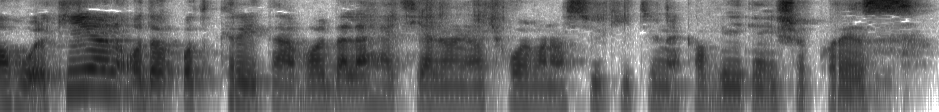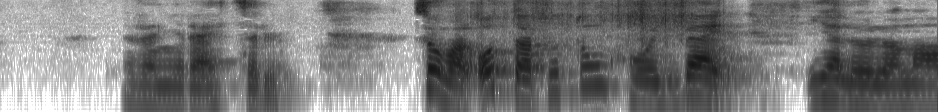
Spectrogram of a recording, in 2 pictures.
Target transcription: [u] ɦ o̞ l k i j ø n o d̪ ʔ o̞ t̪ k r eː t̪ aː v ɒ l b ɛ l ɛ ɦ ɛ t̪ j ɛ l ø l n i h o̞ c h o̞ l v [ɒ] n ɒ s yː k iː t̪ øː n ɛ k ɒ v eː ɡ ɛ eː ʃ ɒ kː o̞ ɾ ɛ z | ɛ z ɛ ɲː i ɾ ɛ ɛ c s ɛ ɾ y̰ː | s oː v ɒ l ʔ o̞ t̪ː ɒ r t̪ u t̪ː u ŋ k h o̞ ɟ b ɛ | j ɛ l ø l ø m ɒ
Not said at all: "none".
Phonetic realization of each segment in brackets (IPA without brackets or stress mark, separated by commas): ɒ, ɒ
